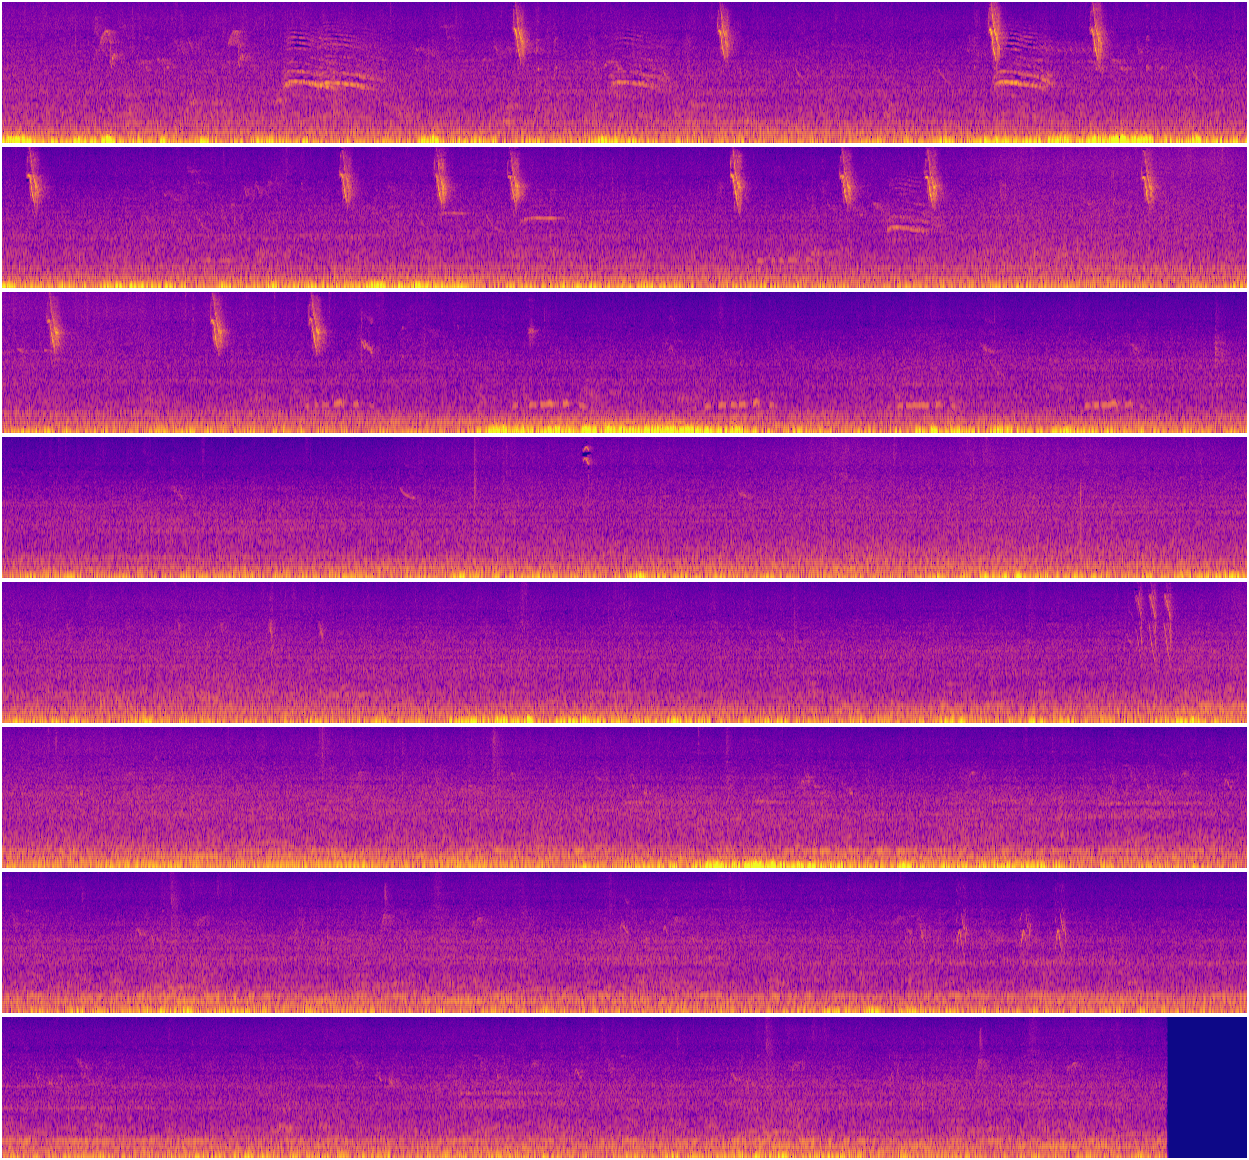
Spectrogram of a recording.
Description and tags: Birds Chirping and electrical motor running in the background
Many different birds chirping and a electrical motor running in the background you hear birds, owl and Adidas in the background.
OWI, Birds, electrical, motor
